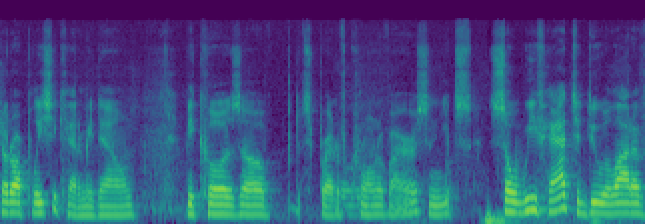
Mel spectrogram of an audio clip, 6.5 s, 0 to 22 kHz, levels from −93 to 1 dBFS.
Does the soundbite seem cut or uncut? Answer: cut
